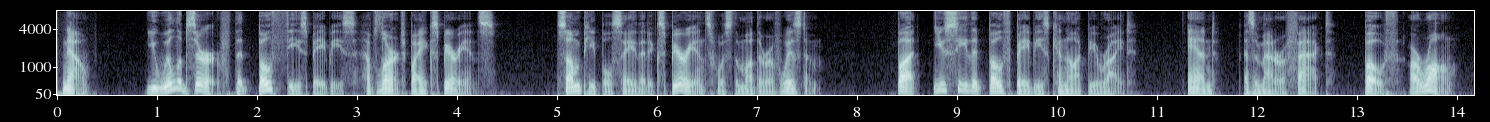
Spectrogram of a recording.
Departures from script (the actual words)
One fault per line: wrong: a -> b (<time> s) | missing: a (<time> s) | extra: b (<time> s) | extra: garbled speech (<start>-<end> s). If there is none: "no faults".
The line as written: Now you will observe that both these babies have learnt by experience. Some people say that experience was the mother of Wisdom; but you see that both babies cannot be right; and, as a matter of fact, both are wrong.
no faults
